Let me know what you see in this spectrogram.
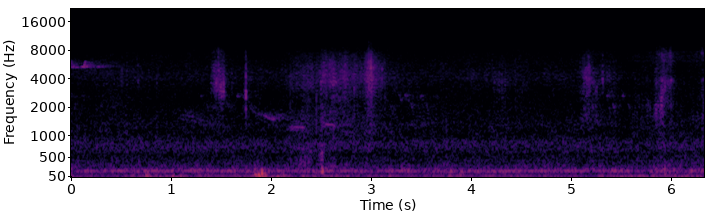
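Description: Quiet outdoor ambience with scattered short, high bird chirps, one of them a falling note, and a soft low thump about two seconds in.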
